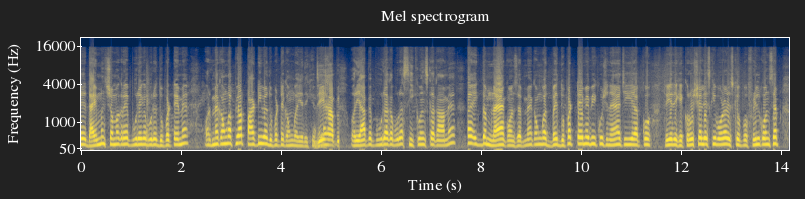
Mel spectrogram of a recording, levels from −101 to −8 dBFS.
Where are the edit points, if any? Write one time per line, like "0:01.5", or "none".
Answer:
0:05.1
0:07.8

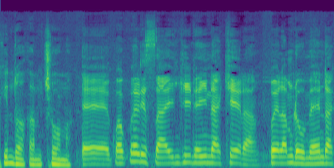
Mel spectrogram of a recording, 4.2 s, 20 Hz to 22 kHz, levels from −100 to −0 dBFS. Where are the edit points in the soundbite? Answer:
0:00.9
0:03.2

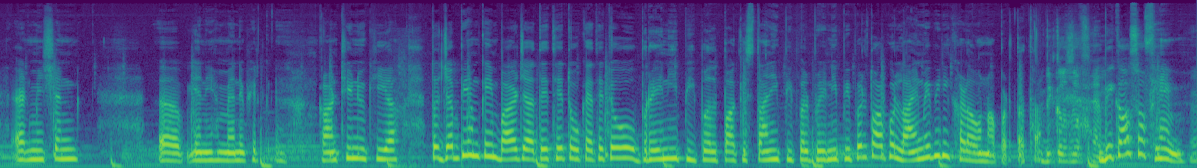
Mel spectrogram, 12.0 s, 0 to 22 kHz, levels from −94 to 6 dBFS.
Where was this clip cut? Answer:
0:04.1

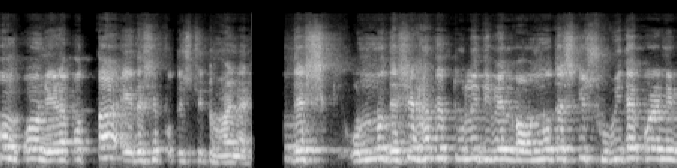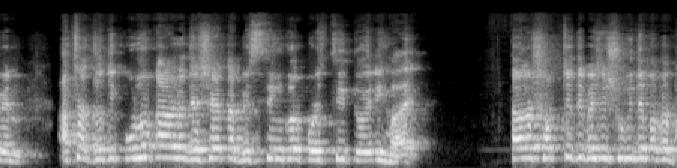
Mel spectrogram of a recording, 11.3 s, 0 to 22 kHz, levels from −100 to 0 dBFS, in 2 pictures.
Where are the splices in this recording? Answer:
0:02.4

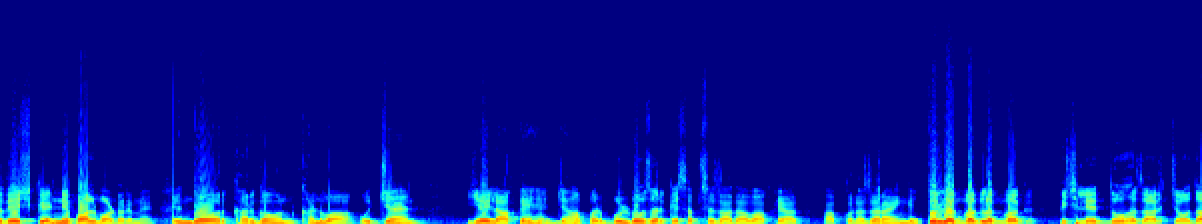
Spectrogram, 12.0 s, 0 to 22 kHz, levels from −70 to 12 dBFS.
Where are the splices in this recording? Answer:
0:01.6
0:09.1

